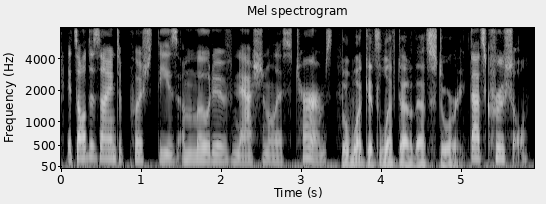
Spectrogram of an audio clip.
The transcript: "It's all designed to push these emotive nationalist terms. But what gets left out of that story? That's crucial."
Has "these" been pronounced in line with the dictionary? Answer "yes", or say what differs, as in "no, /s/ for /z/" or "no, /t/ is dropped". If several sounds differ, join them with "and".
yes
